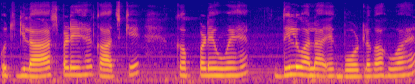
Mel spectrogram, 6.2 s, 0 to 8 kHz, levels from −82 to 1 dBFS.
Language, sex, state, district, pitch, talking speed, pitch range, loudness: Hindi, female, Haryana, Charkhi Dadri, 210 Hz, 165 wpm, 195-225 Hz, -16 LUFS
